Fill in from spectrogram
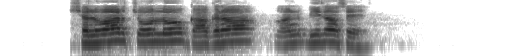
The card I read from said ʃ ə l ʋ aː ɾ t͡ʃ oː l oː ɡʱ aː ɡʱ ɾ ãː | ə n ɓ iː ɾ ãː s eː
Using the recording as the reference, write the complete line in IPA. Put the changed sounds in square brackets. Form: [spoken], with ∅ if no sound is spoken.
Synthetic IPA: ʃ ə l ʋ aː ɾ t͡ʃ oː l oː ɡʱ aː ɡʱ ɾ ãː | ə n ɓ iː ɾ ãː s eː

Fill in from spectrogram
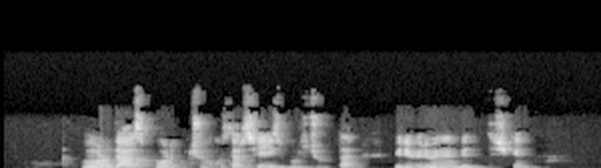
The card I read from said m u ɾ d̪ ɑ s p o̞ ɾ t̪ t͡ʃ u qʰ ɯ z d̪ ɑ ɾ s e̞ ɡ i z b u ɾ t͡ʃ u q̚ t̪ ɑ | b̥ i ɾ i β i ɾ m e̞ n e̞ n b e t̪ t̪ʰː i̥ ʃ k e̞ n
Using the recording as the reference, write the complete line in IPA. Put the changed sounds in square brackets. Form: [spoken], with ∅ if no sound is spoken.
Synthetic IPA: m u ɾ d̪ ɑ s p o̞ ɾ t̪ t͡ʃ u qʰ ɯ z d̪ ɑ ɾ s e̞ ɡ i z b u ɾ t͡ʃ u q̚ t̪ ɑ | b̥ i ɾ i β i ɾ m e̞ n e̞ n b e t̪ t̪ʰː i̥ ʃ k e̞ n

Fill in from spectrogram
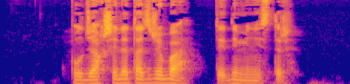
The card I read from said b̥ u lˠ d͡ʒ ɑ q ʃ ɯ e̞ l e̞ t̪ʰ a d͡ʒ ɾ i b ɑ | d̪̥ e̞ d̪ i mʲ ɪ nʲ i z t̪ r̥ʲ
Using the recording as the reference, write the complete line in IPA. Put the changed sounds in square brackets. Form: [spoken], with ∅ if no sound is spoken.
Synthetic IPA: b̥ u lˠ d͡ʒ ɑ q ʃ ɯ e̞ l e̞ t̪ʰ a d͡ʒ ɾ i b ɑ | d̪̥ e̞ d̪ i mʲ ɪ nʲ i [s] t̪ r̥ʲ

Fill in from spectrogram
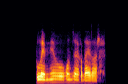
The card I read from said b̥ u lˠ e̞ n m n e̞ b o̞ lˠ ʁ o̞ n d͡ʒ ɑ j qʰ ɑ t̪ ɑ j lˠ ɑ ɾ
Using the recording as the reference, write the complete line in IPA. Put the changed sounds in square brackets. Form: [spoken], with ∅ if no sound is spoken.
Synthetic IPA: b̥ u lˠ e̞ [∅] m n e̞ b o̞ lˠ ʁ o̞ n d͡ʒ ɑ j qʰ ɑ [d̪] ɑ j lˠ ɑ ɾ

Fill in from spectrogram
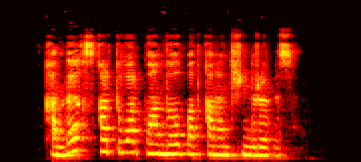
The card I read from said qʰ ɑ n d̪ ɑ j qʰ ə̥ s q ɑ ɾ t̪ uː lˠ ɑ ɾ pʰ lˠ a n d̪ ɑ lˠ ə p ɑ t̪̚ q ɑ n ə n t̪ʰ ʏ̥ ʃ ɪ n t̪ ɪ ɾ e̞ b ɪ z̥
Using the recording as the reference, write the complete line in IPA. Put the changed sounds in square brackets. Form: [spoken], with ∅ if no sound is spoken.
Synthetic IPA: qʰ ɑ n d̪ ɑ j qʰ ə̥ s q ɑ ɾ t̪ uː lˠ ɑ ɾ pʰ lˠ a n d̪ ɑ lˠ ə p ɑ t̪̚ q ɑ n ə n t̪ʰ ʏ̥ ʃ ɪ n [d̪] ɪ ɾ e̞ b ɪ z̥

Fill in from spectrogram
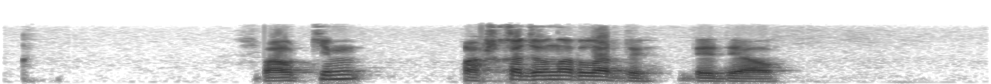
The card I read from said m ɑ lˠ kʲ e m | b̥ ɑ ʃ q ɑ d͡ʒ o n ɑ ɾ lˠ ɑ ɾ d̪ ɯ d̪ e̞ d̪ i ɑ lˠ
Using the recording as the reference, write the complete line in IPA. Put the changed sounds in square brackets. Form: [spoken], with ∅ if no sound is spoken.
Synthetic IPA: [b] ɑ lˠ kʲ [i] m | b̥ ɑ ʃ q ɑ d͡ʒ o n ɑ ɾ lˠ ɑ ɾ d̪ ɯ d̪ e̞ d̪ i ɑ lˠ

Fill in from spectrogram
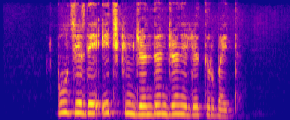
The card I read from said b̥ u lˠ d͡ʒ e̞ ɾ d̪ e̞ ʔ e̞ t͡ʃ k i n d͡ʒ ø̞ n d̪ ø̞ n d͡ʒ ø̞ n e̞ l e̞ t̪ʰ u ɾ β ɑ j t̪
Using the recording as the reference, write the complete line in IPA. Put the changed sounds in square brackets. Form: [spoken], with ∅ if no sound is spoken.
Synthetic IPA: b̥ u lˠ d͡ʒ e̞ ɾ d̪ e̞ ʔ e̞ t͡ʃ k i [m] d͡ʒ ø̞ n d̪ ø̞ n d͡ʒ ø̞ n e̞ l e̞ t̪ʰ u ɾ β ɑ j t̪

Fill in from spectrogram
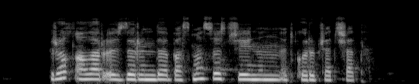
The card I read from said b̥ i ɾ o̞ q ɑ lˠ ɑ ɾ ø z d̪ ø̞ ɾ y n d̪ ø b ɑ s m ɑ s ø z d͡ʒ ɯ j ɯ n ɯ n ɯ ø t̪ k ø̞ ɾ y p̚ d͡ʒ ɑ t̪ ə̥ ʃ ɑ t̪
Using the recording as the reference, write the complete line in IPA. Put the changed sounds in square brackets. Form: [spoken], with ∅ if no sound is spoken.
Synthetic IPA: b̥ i ɾ o̞ q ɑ lˠ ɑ ɾ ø z d̪ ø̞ ɾ y n d̪ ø b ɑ s m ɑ s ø z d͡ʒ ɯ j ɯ n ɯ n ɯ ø t̪ k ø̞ ɾ y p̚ d͡ʒ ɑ t̪ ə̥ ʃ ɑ t̪

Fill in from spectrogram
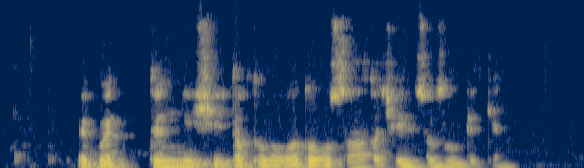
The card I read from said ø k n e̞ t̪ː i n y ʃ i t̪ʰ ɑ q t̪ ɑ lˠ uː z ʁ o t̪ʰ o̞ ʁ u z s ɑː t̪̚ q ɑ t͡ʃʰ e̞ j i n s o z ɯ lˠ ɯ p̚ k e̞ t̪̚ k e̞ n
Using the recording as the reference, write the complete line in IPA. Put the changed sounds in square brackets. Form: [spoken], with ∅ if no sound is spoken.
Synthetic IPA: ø k [m] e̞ t̪ː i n [i] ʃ i t̪ʰ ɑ q t̪ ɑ lˠ uː [∅] ʁ o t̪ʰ o̞ ʁ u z s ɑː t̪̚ q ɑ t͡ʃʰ e̞ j i n s o z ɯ lˠ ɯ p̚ k e̞ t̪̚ k e̞ n

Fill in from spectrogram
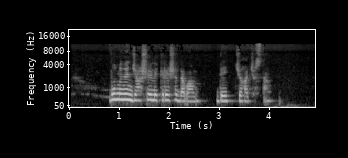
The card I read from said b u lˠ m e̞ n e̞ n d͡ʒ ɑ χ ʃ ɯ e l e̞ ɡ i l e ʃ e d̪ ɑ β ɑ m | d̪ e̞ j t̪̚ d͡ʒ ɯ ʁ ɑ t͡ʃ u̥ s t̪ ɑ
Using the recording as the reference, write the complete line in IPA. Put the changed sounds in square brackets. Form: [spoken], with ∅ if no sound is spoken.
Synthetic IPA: b u lˠ m e̞ n e̞ n d͡ʒ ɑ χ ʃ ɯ e l e̞ [k] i [ɾ] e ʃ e d̪ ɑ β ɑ m | d̪ e̞ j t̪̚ d͡ʒ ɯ ʁ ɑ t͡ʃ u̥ s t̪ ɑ

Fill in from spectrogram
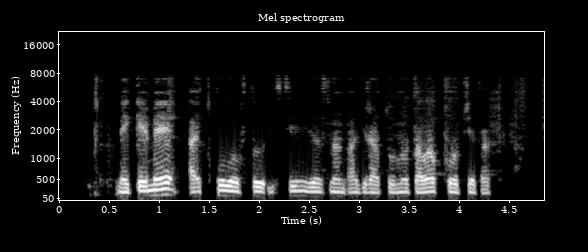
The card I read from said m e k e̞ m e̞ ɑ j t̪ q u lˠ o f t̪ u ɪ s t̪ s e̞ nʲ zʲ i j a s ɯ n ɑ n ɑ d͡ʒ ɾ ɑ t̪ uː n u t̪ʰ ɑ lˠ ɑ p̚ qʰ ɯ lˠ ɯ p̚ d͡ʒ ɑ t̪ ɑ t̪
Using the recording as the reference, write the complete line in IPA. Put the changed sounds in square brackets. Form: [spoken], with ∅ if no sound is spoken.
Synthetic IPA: m e k e̞ m e̞ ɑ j t̪ q u lˠ o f t̪ u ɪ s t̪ s e̞ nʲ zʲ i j a s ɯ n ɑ n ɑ d͡ʒ ɾ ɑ t̪ uː n u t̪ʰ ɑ lˠ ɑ p̚ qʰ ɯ lˠ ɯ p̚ d͡ʒ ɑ t̪ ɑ t̪

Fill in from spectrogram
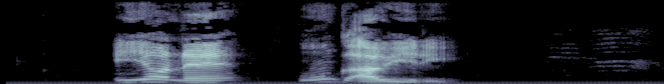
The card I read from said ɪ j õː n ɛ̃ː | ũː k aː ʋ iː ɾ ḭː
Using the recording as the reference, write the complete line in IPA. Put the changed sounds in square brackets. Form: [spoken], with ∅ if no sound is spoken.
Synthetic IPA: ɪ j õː n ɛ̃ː | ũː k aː ʋ iː ɾ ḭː

